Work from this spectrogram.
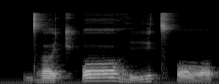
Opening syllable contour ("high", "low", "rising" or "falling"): low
